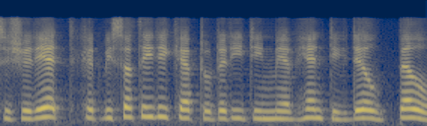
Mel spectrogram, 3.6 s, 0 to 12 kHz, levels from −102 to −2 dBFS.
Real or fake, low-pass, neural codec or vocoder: fake; 7.2 kHz; codec, 16 kHz, 0.2 kbps, FocalCodec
